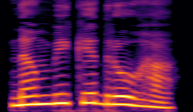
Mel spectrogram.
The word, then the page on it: ನಂಬಿಕೆದ್ರೋಹಿ: nambike drōhi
